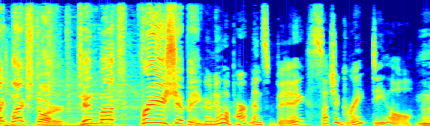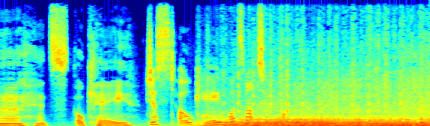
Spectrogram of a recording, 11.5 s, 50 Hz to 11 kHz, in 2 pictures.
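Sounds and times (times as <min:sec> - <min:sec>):
speech: 0:00.0 - 0:10.3
subway train rumbling past beneath an apartment: 0:08.4 - 0:11.4.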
